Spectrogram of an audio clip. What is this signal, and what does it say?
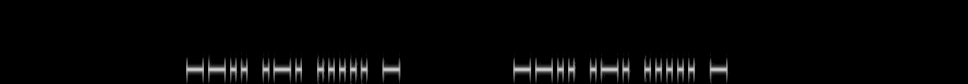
Morse code, heard as a keyed tone, about 21 wpm, 700 Hz. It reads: ZR5T ZR5T
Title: DXCC-100 Call Signs - 4 Characters - Repeated 2x - 22wpm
